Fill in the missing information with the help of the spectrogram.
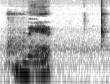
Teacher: It's ended with the front nasal sound na Na na is a front nasal sound na one one one one Na is a front nasal.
